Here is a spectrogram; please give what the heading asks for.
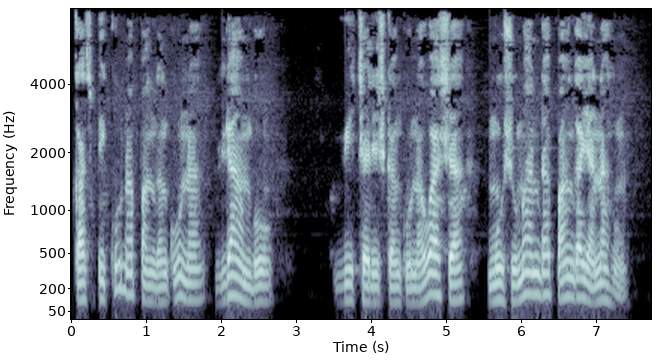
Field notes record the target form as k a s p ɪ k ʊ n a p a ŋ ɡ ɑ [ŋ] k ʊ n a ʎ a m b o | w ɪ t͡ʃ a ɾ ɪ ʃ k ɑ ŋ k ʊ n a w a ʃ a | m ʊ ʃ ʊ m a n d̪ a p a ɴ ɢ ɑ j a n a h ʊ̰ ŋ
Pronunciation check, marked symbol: correct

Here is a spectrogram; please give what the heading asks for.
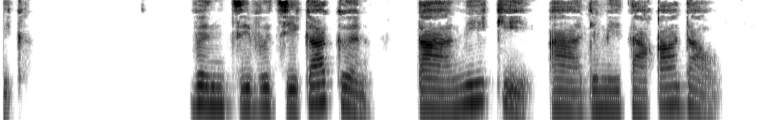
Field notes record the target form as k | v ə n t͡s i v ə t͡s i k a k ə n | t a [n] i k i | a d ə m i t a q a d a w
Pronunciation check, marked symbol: correct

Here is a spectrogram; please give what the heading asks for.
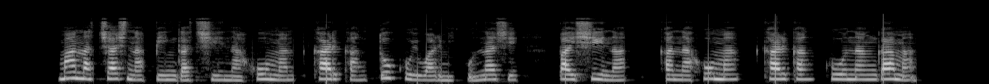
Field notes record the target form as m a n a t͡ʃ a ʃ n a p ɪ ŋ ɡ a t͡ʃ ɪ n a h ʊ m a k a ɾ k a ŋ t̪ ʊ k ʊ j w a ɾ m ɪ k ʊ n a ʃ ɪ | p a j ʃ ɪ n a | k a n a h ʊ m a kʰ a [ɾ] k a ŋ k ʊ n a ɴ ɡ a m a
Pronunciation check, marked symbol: correct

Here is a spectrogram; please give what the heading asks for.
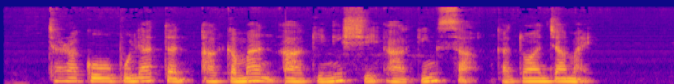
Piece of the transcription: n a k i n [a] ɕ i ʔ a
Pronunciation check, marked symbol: incorrect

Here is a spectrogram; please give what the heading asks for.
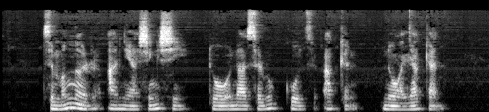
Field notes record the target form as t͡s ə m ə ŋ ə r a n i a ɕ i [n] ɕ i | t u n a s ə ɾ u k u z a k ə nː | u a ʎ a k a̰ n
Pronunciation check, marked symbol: incorrect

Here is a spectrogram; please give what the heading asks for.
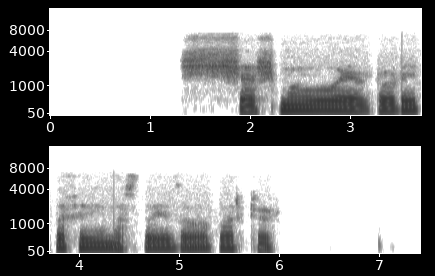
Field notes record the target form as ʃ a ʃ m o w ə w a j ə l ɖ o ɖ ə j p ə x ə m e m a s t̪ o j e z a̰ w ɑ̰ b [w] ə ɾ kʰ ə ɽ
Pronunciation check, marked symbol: correct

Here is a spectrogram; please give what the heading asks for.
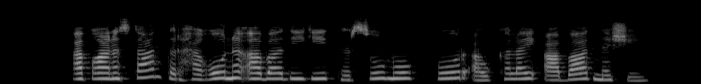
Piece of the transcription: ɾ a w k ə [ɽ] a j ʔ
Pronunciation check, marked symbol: incorrect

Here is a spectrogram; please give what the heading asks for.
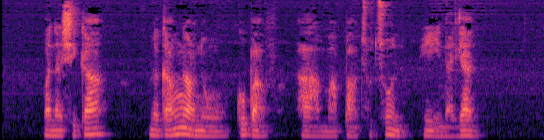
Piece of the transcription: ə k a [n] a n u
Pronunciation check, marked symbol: incorrect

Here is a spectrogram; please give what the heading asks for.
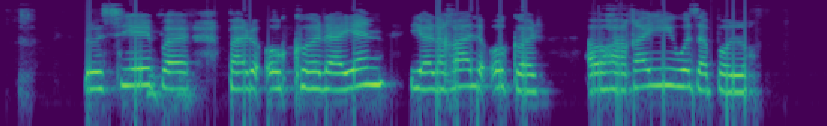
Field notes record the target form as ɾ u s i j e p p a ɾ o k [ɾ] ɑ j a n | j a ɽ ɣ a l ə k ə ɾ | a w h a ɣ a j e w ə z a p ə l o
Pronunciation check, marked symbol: correct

